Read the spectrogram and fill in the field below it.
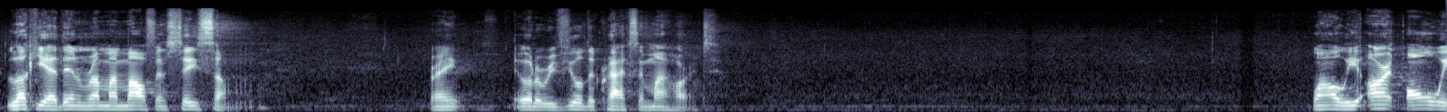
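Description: A man speaks calmly through a microphone in a large echoing hall, pausing between phrases.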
